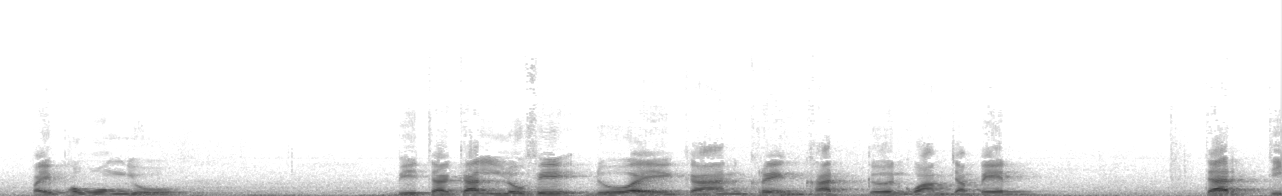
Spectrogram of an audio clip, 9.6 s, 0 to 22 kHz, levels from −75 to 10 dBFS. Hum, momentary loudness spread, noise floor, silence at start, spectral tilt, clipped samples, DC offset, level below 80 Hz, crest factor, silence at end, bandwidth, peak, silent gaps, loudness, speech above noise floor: none; 22 LU; -39 dBFS; 0 s; -7.5 dB/octave; under 0.1%; under 0.1%; -40 dBFS; 20 dB; 0 s; 9.8 kHz; 0 dBFS; none; -19 LUFS; 21 dB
